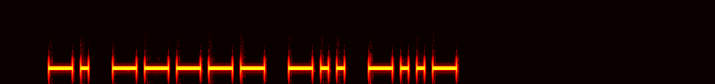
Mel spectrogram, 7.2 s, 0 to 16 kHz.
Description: Morse code, heard as a keyed tone, about 15 wpm, 700 Hz. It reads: N0DX
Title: USA Call Signs - 4 Characters - Repeated 2x - 15wpm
